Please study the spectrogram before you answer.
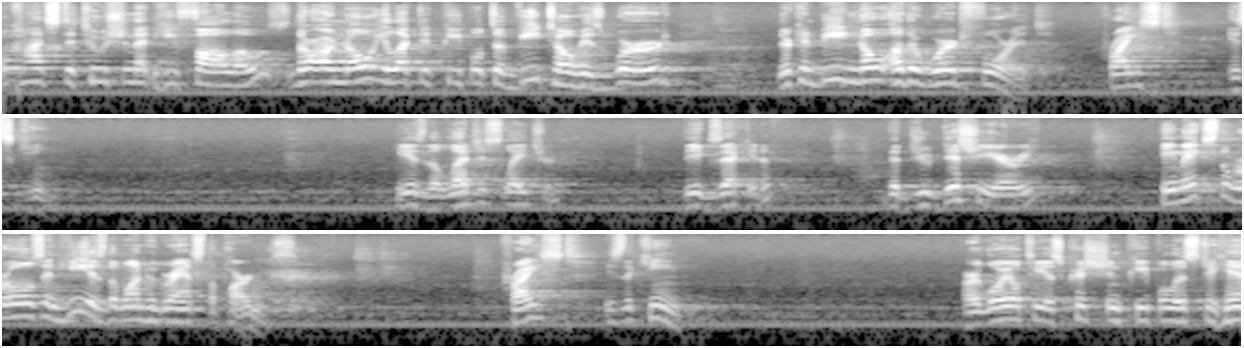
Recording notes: Sermon preached on Christ the King Sunday. At Zion Lutheran Church in Muscatine, Iowa.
